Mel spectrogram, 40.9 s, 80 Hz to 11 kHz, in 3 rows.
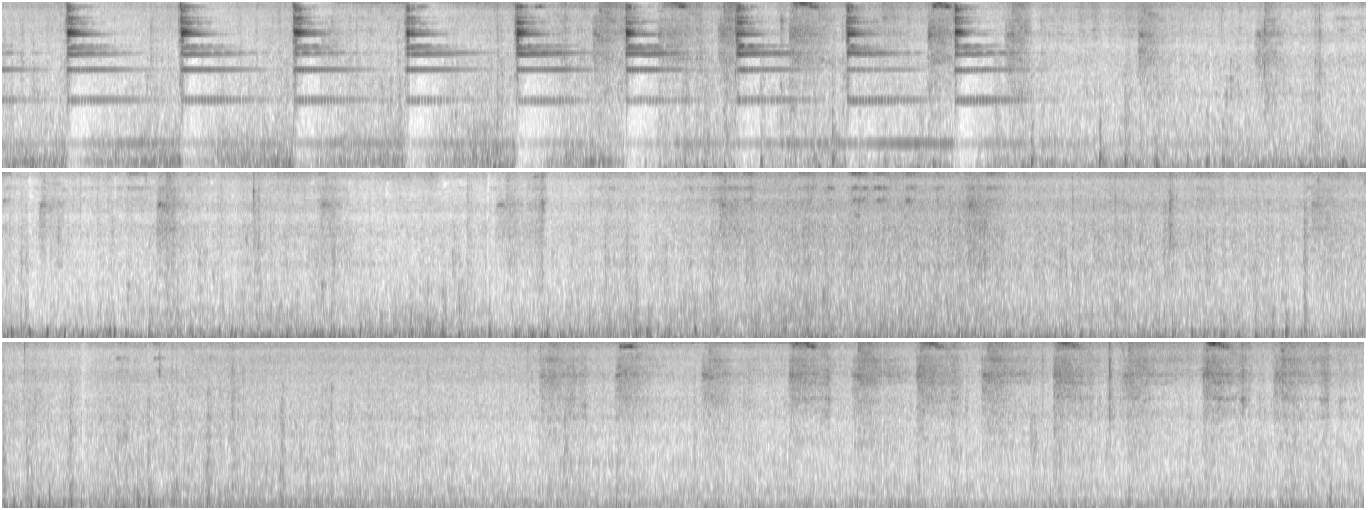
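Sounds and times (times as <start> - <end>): locomotive bell ringing: 0.0 - 11.7
train rumble: 0.0 - 40.9
wheels clacking over rail joints: 0.0 - 40.9.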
